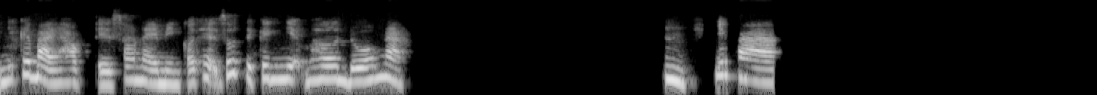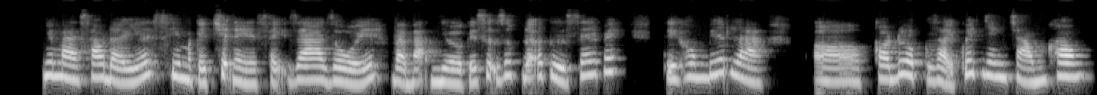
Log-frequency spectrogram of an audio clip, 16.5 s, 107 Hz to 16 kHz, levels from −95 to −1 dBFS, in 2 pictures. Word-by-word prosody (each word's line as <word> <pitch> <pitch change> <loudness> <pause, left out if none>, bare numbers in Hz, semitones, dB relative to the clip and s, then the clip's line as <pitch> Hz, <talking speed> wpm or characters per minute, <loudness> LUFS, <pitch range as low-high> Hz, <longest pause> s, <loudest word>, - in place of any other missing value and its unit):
những 230 +3 -2
cái 320 - +2
bài 265 -8 +3
học 210 0 -4
để 185 0 0
sau 240 - -3
này 215 -4 0
mình 195 -1 0
có 200 +1 -3
thể 265 - -2
rút 325 +2 -1
được 240 - -1
kinh 250 -1 0
nghiệm 245 -3 -2
hơn, 245 0 +1
đúng 225 +1 +3
không 255 +4 0
nào? 265 - +1 2.0
Ừm, 245 -4 +4 0.2
nhưng 305 0 -1
mà 230 -4 +4 2.7
Nhưng 305 -1 +1
mà 260 -3 +4
sau 275 +2 +2
đấy 225 -4 +2
á, 285 - +2
xi 300 -1 0
mà 250 -3 0
cái 210 -1 0
chuyện 285 +6 +1
này 210 -4 -1
xảy 205 +1 -5
ra 245 +1 +3
rồi 215 -4 +2
ấy, 265 +4 -2
và 220 -3 +2
bạn 210 +1 -1
nhờ 205 -3 +2
cái 210 - -1
sự - - -3
giúp 310 - -2
đỡ 285 - 0
từ 245 -5 +4
sếp 315 +1 -1
ấy, 370 0 -1 0.3
thì 255 - +3
không 275 +1 -1
biết 340 +4 -1
là, 230 -9 +1 0.3
ờ, 220 0 0
có 255 - +3
được 305 +4 +2
giải - - +2
quyết 335 0 -1
nhanh 295 -3 +1
chóng 225 -3 0
không? 290 -1 +7
245 Hz, 210 wpm, -22 LUFS, 220-285 Hz, 2.7 s, không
